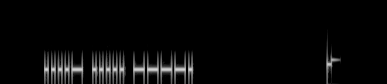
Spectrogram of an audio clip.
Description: Morse code, heard as a keyed tone, about 34 wpm, 700 Hz. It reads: 459
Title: Numbers - 3-Digit 35wpm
